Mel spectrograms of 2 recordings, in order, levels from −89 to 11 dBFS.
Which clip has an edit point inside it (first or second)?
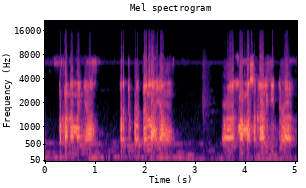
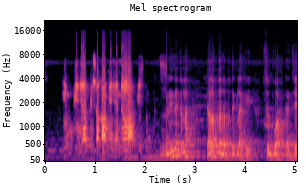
second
